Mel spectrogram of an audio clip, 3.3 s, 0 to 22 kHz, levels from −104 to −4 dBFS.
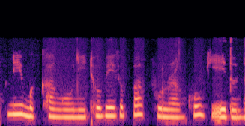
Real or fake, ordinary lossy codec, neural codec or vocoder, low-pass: real; none; none; 7.2 kHz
